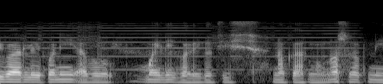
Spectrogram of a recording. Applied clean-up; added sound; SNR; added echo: none; Bowed string instrument; 18 dB; none.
